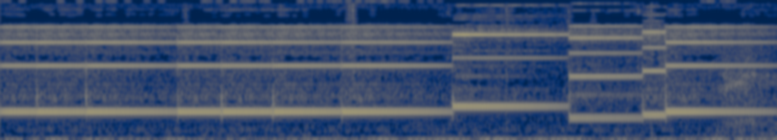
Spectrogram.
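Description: A bright, bell-like chime plays the opening of Jingle Bells: six quick strikes on one note, then a short climb through other notes, each tone ringing clearly and fading, with no voices.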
